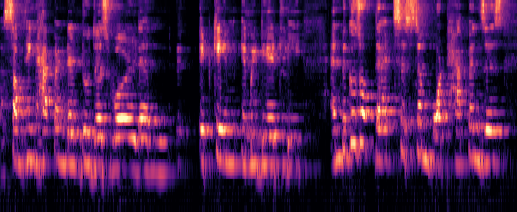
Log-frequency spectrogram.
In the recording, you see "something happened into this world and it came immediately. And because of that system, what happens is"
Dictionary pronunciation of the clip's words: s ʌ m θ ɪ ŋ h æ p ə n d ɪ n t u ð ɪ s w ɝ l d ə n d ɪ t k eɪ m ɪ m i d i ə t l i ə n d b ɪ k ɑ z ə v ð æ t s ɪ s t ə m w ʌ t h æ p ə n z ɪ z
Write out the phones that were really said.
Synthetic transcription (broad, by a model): s ʌ m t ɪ ŋ h æ p ə n d ɪ n t u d ɪ s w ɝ l d ə n d ɪ t k eɪ m ɪ m i d i ə t l i ə n d b ɪ k ɑ z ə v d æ t s ɪ s t ə m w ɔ t h æ p ə n z ɪ z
